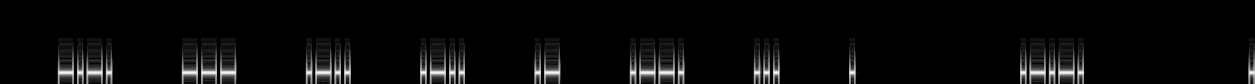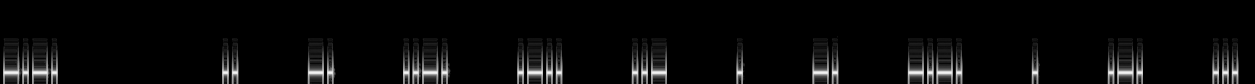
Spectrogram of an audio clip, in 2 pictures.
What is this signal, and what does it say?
Morse code, heard as a keyed tone, about 25 wpm, spaced as for 10 wpm, 550 Hz. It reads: COLLAPSE <AR> <AR> INFLUENCERS
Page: news headlines in morse code at 10 wpm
